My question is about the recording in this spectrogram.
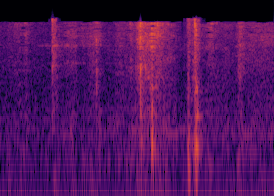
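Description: Tarot cards being handled and laid on the table: a few light clicks and rustles of card against card, the sharpest about one and a half seconds in.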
